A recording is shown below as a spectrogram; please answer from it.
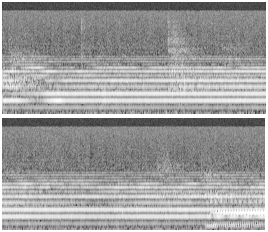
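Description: Pipe organ holding a soft, sustained chord, steady and unchanging; near the end the harmony shifts as a lower note comes in.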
